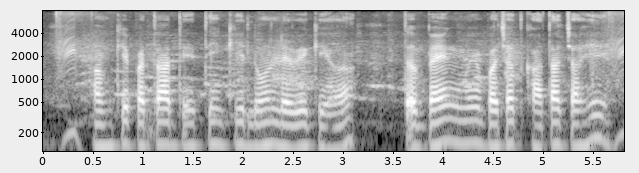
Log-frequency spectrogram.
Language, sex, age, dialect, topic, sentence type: Bhojpuri, male, 41-45, Western, banking, question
